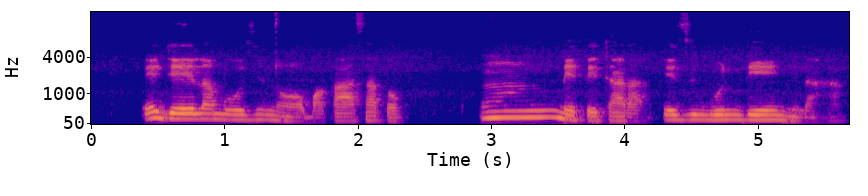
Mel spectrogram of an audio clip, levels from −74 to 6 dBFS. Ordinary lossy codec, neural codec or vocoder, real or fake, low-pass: Opus, 24 kbps; none; real; 14.4 kHz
